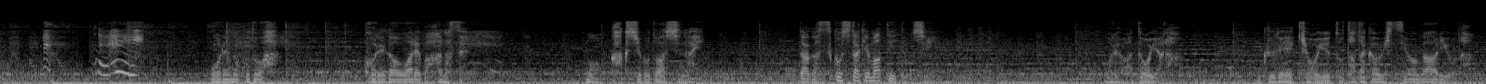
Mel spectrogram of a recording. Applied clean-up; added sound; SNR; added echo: none; Bowed string instrument; 18 dB; none.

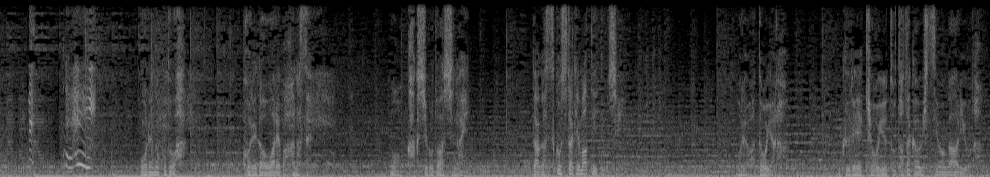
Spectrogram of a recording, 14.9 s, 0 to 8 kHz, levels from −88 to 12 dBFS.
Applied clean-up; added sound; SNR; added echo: none; none; none; none.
